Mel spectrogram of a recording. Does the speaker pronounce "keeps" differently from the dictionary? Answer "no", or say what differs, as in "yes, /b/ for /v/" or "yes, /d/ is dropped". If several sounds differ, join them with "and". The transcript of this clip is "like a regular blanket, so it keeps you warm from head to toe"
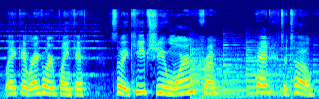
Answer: no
